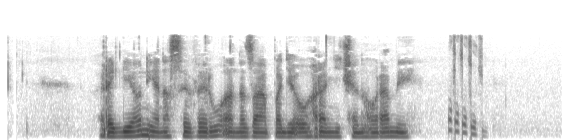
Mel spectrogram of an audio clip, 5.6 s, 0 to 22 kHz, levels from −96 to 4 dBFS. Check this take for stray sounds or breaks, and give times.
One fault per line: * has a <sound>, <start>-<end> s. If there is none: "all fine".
* has a chirp, 4.5-4.9 s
